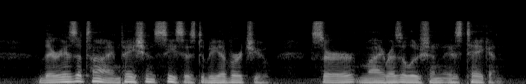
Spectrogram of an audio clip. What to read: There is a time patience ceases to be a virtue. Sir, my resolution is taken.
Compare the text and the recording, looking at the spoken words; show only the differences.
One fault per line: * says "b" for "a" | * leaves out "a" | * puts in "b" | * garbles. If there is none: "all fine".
all fine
